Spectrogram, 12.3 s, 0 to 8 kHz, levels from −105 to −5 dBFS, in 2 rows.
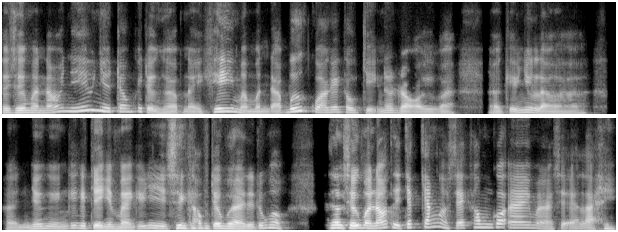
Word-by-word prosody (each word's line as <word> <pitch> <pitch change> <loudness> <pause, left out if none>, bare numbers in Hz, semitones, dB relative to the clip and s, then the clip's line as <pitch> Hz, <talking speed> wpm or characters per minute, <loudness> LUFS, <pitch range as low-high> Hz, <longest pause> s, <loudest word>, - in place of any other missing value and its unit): Thiệt 140 0 -1
sự 145 +1 +3
mà 150 -1 -1
nói 145 +11 -3
nếu 245 +6 -1
như 260 -6 +1
trong 215 -2 -6
cái 225 - -5
trường 115 - -1
hợp 105 0 -5
này 105 -2 -5
khi 210 - +2
mà 180 - -2
mình 105 0 -6
đã 105 - -3
bước 230 +7 +2
qua 170 -3 0
cái 175 +1 -3
câu 155 -2 -2
chuyện 110 -5 -7
đó 145 - -3
rồi 95 -8 -2
và, 95 -1 -8 0.3
ờ, 95 - -6
kiểu 125 - -3
như 160 +3 -2
là, 130 - 0
ờ, 100 -1 -7 0.5
h - - -9
như 135 +9 -2
những 145 -1 -4
cái 175 - -4
cái 165 -2 0
chuyện 120 0 +6
trên 140 - +1
mạng, 115 -1 +3
kiểu, 145 - -2
như 175 - -3
như 160 -3 +1
xuyên 175 +5 +3
không 160 0 -1
trở 160 +1 +5
về 150 -5 +4
đi, 135 - 0
đúng 175 +5 -2
hông? 195 -3 -1 0.5
Thì - - +2
thật 190 - +8
sự 180 -1 +8
mà 175 -2 +7
nói 180 +4 +7
thì 195 - +3
chắc 225 +5 -1
chắn 250 +2 +1
là 200 - -4
sẽ 185 +1 0
không 230 +1 -3
có 240 +1 +2
ai 200 -2 0
mà 120 -10 -4
sẽ 140 +4 -5
lại 125 +3 -3
155 Hz, 305 wpm, -21 LUFS, 115-195 Hz, 0.5 s, thật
